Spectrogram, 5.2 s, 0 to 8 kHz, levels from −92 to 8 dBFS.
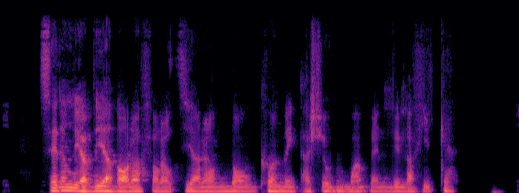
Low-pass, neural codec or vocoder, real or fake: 7.2 kHz; codec, 24 kHz, 0.9 kbps, WavTokenizer, medium music audio release; fake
